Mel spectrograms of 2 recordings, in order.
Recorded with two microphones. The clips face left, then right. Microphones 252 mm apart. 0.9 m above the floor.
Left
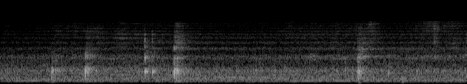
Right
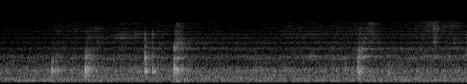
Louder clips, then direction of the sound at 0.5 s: Left 1 dB; 15° left (ahead or behind).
